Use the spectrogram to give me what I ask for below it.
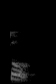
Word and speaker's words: tô: So remember, guys, that verb estar in Portuguese often is just pronounced like this. Eu tô. Eu tô.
